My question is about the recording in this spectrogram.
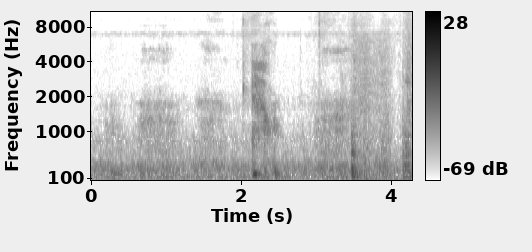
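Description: Near silence: quiet room tone with brief faint whispering about two seconds in and again at about three and a half seconds.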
